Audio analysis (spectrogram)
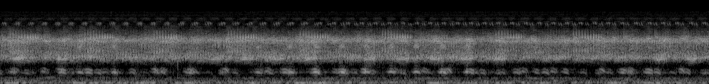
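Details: Post-rain frog calls: clipped croaks repeated roughly 90 times a minute, irregular spacing, with an unbroken high droning chorus and a rapid beaded trill overhead.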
